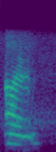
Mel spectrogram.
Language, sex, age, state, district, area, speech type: Malayalam, female, 18-30, Kerala, Thrissur, rural, conversation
